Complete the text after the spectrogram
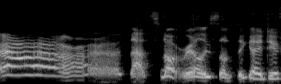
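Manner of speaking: high, creaky, self-mocking voice.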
